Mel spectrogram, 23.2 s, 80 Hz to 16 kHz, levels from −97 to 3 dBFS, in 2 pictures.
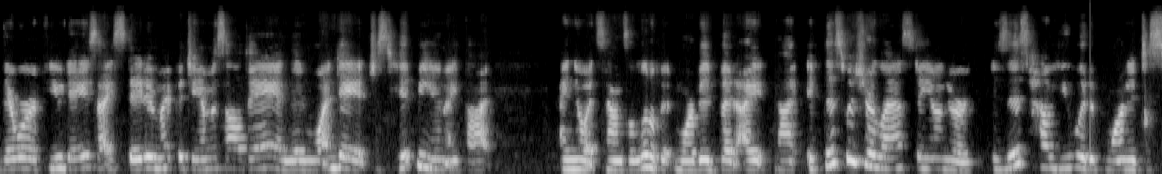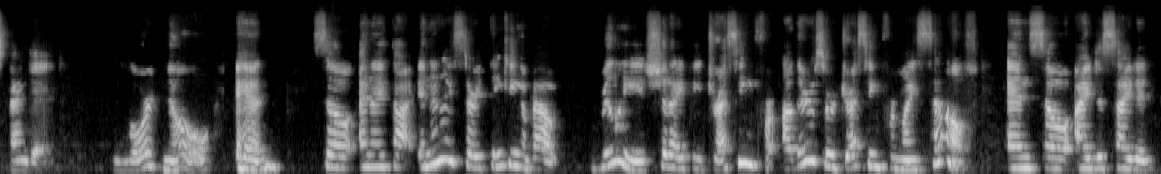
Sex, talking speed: female, 205 wpm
